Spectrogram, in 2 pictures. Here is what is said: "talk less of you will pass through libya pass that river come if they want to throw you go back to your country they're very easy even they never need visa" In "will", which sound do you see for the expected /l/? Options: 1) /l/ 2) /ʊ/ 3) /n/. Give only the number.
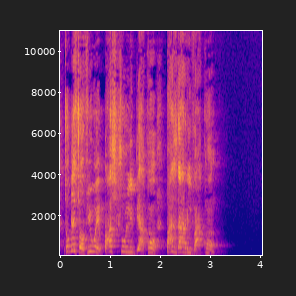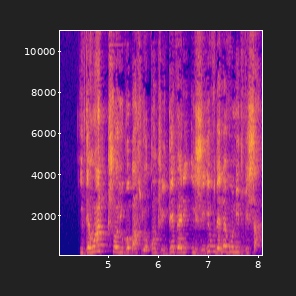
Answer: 3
